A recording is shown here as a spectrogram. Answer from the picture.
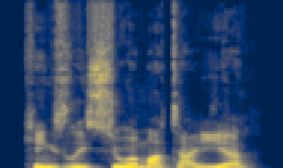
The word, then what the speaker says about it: Kingsley Suamataia: Kingsley Suamataia.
